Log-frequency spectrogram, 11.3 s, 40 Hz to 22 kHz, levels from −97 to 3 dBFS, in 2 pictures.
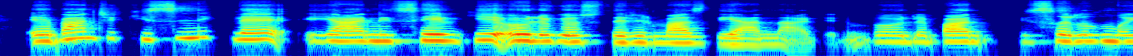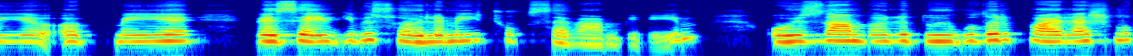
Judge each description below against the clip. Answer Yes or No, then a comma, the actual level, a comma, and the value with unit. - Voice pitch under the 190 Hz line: No, high, 215 Hz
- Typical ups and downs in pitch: No, narrow, 2.0 semitones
